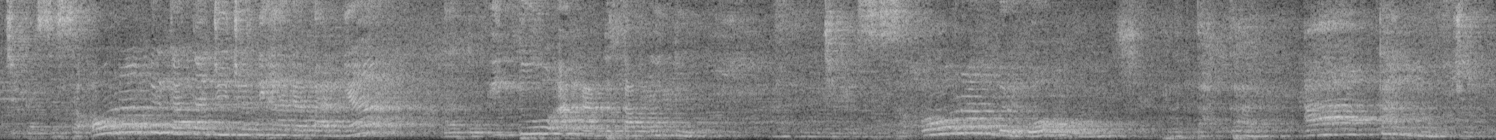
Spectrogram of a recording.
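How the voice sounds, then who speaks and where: A teenage Indonesian girl performs as a storyteller in a very high voice. She speaks slowly and dramatically, far off in a reverberant hall with music behind her. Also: animated. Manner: dramatic, deliberate, with long pauses. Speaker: student storyteller.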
